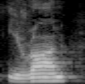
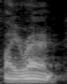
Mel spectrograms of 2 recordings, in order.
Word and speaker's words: Iran: our country's name wrong our country is named Iran not Iran are you okay to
